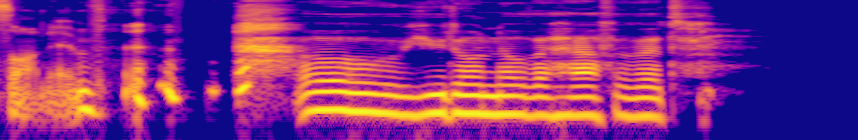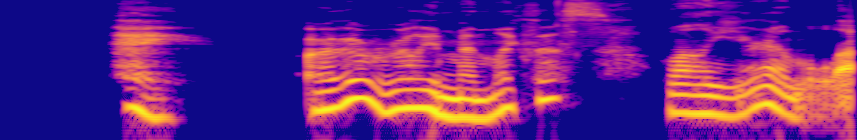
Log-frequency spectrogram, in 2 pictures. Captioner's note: whisper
